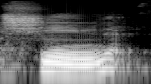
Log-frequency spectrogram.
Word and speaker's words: Shein: up yeah so the third story is about sheen sheen sheen how do we pronounce it Sheen and a little fun fact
